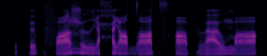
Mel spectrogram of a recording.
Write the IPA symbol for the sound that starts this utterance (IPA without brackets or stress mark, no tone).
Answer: θ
